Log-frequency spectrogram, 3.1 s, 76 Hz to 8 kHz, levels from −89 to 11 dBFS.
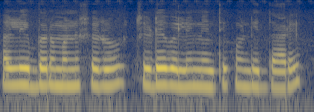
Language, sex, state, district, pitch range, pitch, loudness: Kannada, female, Karnataka, Bidar, 220-235 Hz, 230 Hz, -14 LUFS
